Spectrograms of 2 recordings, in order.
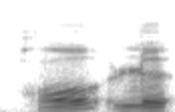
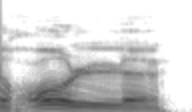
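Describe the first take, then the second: First: RÔ and LE as two separate syllables; syllabes séparées. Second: Said in the usual way. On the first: Shown as a demonstration. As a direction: split "Rôle" into rô, le, sounding the final e. (« Rôle » découpé, e final prononcé) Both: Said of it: "remettre les syllabes dans l'ordre".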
